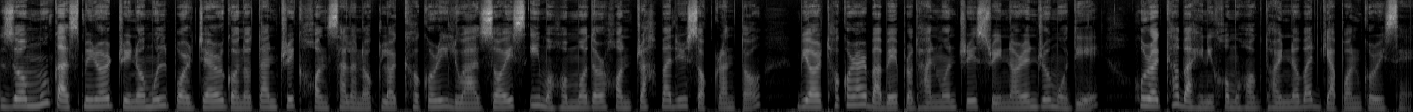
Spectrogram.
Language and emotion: Assamese, neutral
